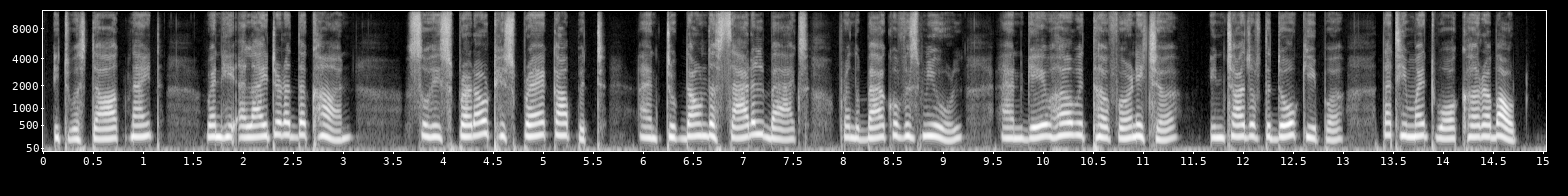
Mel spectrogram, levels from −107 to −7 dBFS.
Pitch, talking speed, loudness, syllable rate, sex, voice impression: 235 Hz, 190 wpm, -17 LUFS, 4.8 syllables/s, female, slightly feminine, adult-like, slightly raspy, unique, slightly kind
